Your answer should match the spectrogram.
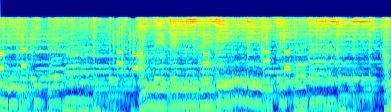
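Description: A phone number being dialed on Shabnam Radio, the host calling someone to see if they will take the call, with a steady series of short electronic tones tapped out one after another over a loud, dense music bed.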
